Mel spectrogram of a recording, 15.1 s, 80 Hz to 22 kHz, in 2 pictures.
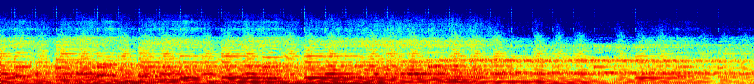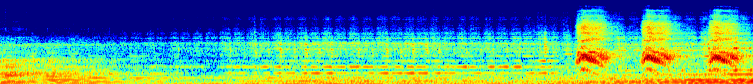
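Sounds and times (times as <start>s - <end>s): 
sustained musical drone: 0.0s - 15.0s
crows cawing: 13.3s - 15.0s.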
